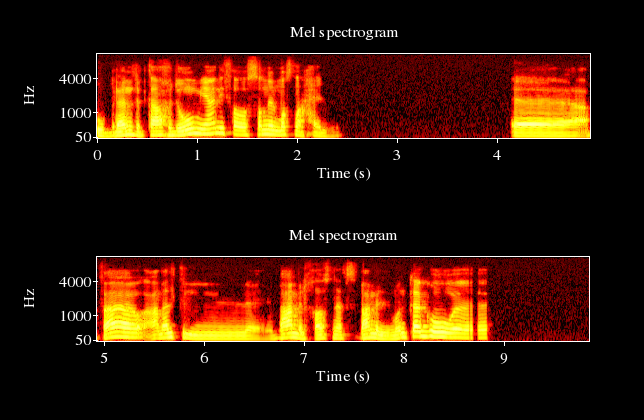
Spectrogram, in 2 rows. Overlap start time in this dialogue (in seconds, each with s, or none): none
